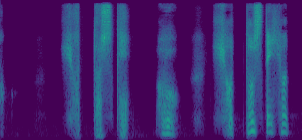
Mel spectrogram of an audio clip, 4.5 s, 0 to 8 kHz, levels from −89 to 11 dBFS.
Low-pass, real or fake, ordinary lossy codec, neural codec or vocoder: 7.2 kHz; fake; none; codec, 24 kHz, 0.9 kbps, WavTokenizer, large speech release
